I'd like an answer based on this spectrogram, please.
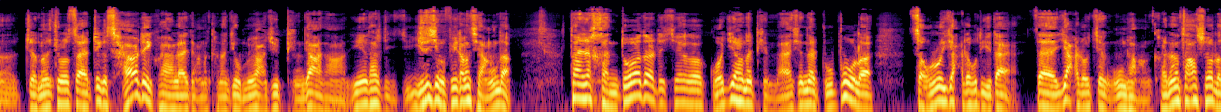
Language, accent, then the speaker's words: Chinese; China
